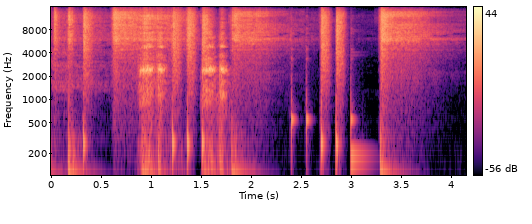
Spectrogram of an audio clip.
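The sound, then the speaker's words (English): A frog croaks loudly, a quick series of about a dozen short, raspy croaks in an uneven rhythm, with brief pauses between bursts and no other sounds. “F is for frog.”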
